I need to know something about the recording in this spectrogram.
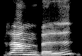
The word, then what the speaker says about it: crumble: yeah sorry um so when you see crumbs B is silent when but when you say crumble it's not silent okay so when you have the short word then it is silent but if it is the longer word then it is not silent so these are something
